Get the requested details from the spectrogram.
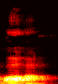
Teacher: অ আ তোমরা দেখো মুখটা গোল হয়ে মানে বর্তুল হয়ে যাচ্ছে, আর সরাসরি কণ্ঠ থেকে এই অ আ গুলো বেরিয়ে আসছে, এই জন্য এগুলোকে আমরা বলবো কণ্ঠস্বর।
